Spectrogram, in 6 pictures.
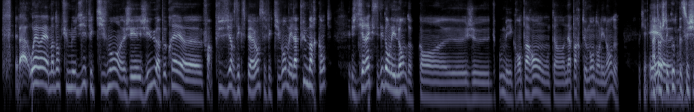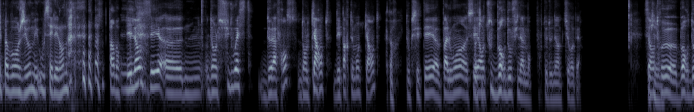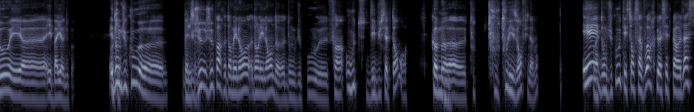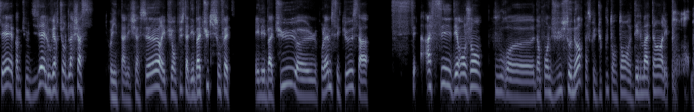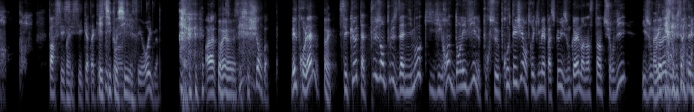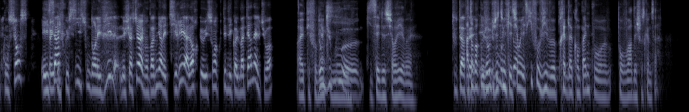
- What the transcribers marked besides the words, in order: laugh; chuckle; tapping; other noise; chuckle; laughing while speaking: "Ouais, ouais ouais"; laugh; laughing while speaking: "Oui"
- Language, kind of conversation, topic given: French, podcast, Peux-tu raconter une rencontre avec un animal sauvage près de chez toi ?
